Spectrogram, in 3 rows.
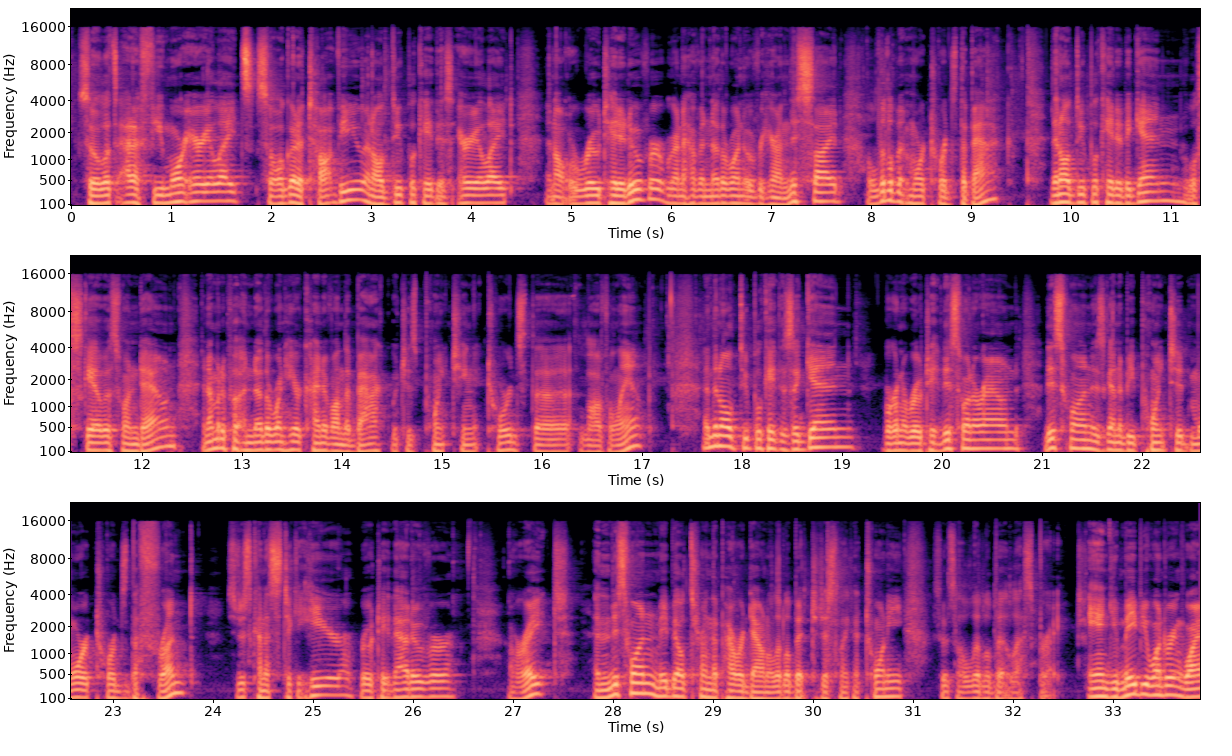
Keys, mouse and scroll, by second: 0.0 middle click, 0.4-2.1 scroll down 2, 2.2-3.1 scroll up 1, 2.9 shift+d, 3.7 click, 4.1 r, 4.5 z, 6.0 click, 6.3 middle click, 6.5-8.2 typing, 6.9 click, 7.7 click, 8.4 click, 9.4-10.2 scroll up 1, 9.8-11.0 typing, 10.0 click, 10.9 click, 12.1 click, 12.8-13.8 typing, 13.3 click, 13.7 click, 14.0 click, 15.3-16.6 typing, 15.4 click, 15.8 click, 16.1 click, 16.2 middle click, 16.8 click, 17.5-19.7 shift+scroll down 1, 17.9-20.4 shift+middle drag, 17.9-19.0 typing, 18.5 shift+click, 19.7 click, 20.7-21.9 typing, 21.2 click, 21.7 click, 22.6 click, 22.8 middle click, 23.6 typing, 24.2 click, 25.1-25.6 typing, 25.5 click, 25.8 click, 27.1 typing, 27.3 click, 28.9 click, 29.8-33.8 typing, 31.3 drag, 31.8 click, 32.0 click, 33.2 click, 33.4 click.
